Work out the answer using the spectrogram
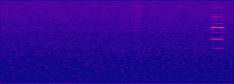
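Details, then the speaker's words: Desktop PC that boots only after holding the MEM OK! button, tested after a jumper change cleared a USB over-current message: quiet room, then one short clean beep; single POST beep, picture appears and the board boots into the BIOS. "yeah one bleep and we have a picture so let's go into the bios now"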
